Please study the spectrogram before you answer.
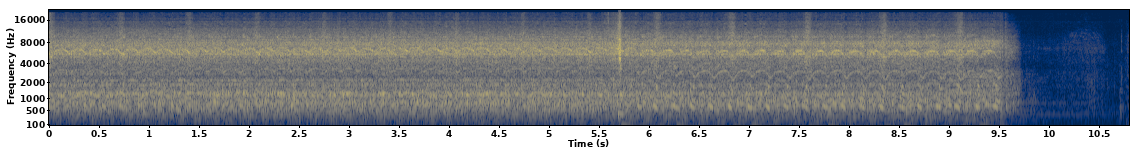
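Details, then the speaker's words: Long-parked non-running Renault Master diesel van: steady rhythmic cranking for about ten seconds, never firing, then the starter stops. Low compression is suspected, possibly after earlier head-gasket work; not confirmed. "Don't seem to have any compressions, does it?"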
